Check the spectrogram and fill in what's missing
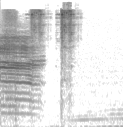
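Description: A goat bleats in a video game, one wavering cry close up followed by a shorter, fainter bleat, heard alone.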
